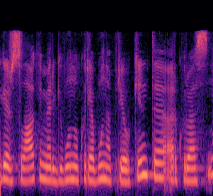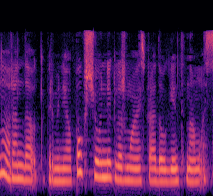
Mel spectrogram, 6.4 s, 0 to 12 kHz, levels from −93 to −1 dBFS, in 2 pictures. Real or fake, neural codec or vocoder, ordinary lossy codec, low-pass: real; none; AAC, 32 kbps; 7.2 kHz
